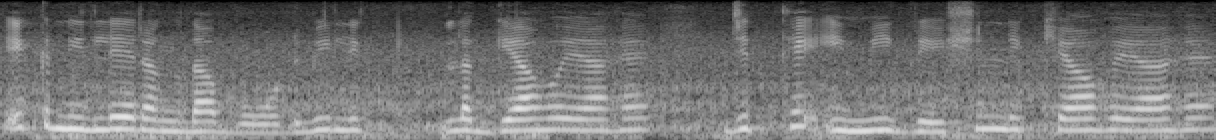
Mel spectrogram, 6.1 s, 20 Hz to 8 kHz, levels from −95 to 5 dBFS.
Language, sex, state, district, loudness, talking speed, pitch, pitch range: Punjabi, female, Punjab, Pathankot, -15 LUFS, 150 wpm, 240 Hz, 230-255 Hz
